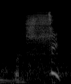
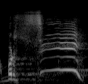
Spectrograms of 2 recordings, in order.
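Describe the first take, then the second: First: Said in the usual way. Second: High loud bersih; high emphatic protest; emphatic insistence. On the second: Retold or imitated. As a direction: squeal it out insisting. Insisting house is clean.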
